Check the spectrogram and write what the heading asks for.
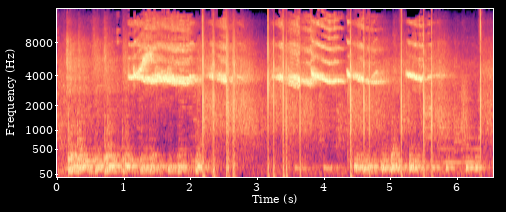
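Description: Firecrackers popping in scattered sharp cracks through the middle, over procession drums and music that are strongest at the start and near the end. A high wavering whistle sounds above the cracks.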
